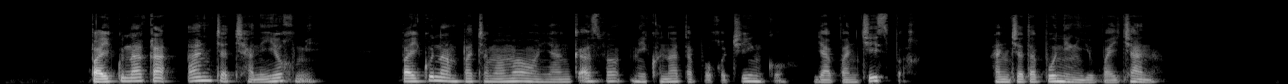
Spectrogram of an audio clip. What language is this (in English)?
Puno Quechua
